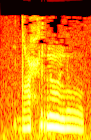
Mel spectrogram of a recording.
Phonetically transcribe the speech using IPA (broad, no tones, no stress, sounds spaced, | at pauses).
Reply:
dˤ u ħ r ɔ̃ l o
